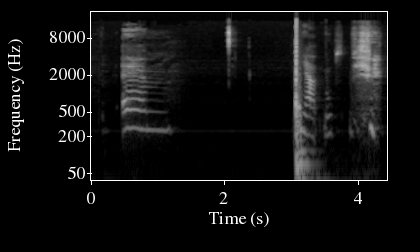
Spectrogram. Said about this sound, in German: Voll gegens Mikro geknallt.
